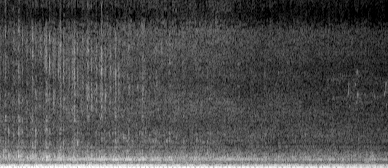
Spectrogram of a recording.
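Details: Chevy Van (Vandura) after replacing the power steering pump, first drive of summer: steady, even low engine rumble with a regular beat, no knocking or misfire; engine sounds healthy though the van body rattles.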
